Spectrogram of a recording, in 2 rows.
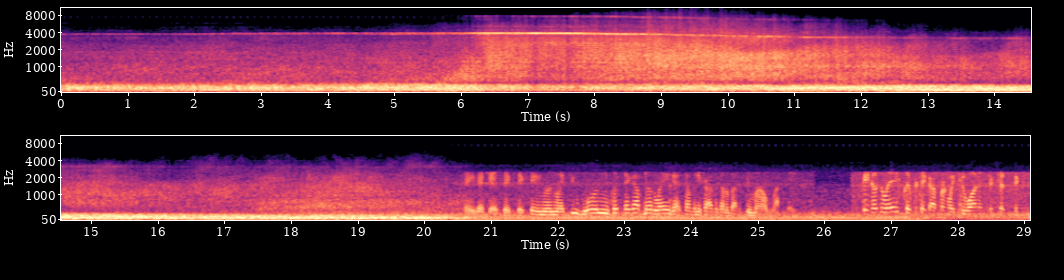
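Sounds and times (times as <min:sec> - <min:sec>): jet taking off: 0:00.0 - 0:29.0.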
